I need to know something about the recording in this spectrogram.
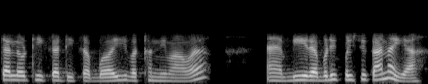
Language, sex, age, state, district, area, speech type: Sindhi, female, 45-60, Rajasthan, Ajmer, urban, conversation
